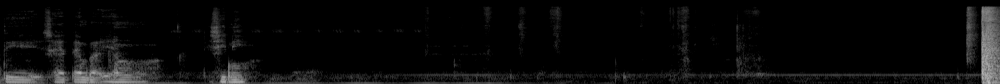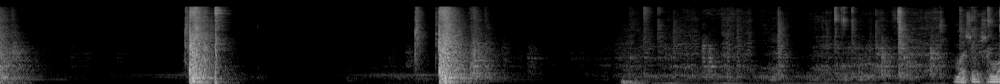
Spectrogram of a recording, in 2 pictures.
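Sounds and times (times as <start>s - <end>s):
air rifle shots: 9.7s - 10.4s, 11.8s - 12.4s, 14.2s - 15.0s.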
